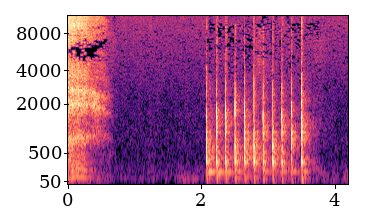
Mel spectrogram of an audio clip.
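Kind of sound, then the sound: impact, knocking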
